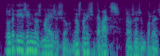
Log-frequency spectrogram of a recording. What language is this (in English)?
Catalan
